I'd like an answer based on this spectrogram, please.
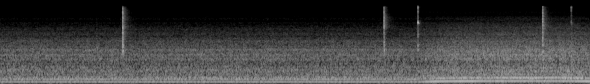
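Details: Suzuki SX4 cooling fans with coolant temperature simulated, relay second stage energizing: steady hum steps up to louder, higher whir as fans switch from low to high speed; normal operation.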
